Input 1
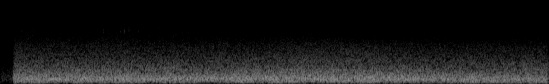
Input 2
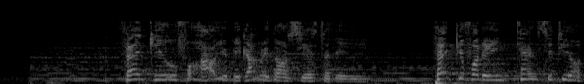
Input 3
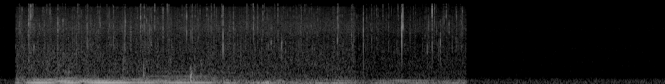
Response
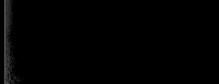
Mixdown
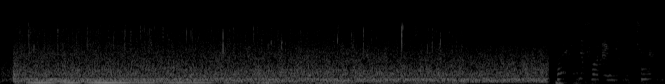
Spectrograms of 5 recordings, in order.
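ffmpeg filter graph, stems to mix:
-filter_complex "[0:a]highpass=120,alimiter=level_in=8.5dB:limit=-24dB:level=0:latency=1,volume=-8.5dB,volume=2.5dB[link_01];[1:a]acrossover=split=730[link_02][link_03];[link_02]aeval=exprs='val(0)*(1-1/2+1/2*cos(2*PI*5.9*n/s))':channel_layout=same[link_04];[link_03]aeval=exprs='val(0)*(1-1/2-1/2*cos(2*PI*5.9*n/s))':channel_layout=same[link_05];[link_04][link_05]amix=inputs=2:normalize=0,adelay=1200,volume=-14.5dB[link_06];[2:a]lowpass=frequency=5000:width=0.5412,lowpass=frequency=5000:width=1.3066,volume=-16dB[link_07];[link_01][link_06]amix=inputs=2:normalize=0,equalizer=frequency=330:width_type=o:width=0.48:gain=-12.5,acompressor=threshold=-46dB:ratio=6,volume=0dB[link_08];[link_07][link_08]amix=inputs=2:normalize=0,equalizer=frequency=1500:width_type=o:width=0.77:gain=2.5"

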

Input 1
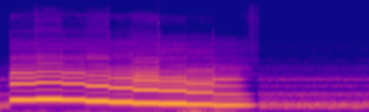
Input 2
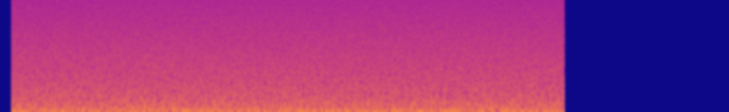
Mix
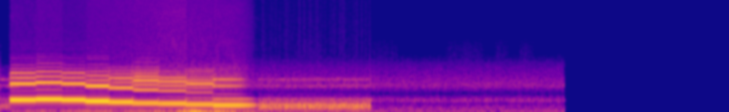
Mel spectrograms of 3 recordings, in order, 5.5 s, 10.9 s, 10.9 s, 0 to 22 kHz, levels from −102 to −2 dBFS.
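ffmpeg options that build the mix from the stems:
ffmpeg -i stem1.wav -i stem2.wav -filter_complex "[0:a]asubboost=boost=11.5:cutoff=180,acrusher=bits=9:mode=log:mix=0:aa=0.000001,volume=1.5dB[link_01];[1:a]acrossover=split=110|580|2800[link_02][link_03][link_04][link_05];[link_02]acompressor=threshold=-35dB:ratio=4[link_06];[link_03]acompressor=threshold=-44dB:ratio=4[link_07];[link_04]acompressor=threshold=-41dB:ratio=4[link_08];[link_05]acompressor=threshold=-45dB:ratio=4[link_09];[link_06][link_07][link_08][link_09]amix=inputs=4:normalize=0,afwtdn=0.00501,alimiter=level_in=12.5dB:limit=-24dB:level=0:latency=1:release=92,volume=-12.5dB,volume=-18.5dB[link_10];[link_01][link_10]amix=inputs=2:normalize=0,firequalizer=gain_entry='entry(150,0);entry(220,-10);entry(320,12);entry(540,-17);entry(870,10);entry(1600,1);entry(3000,-9)':delay=0.05:min_phase=1" out.wav

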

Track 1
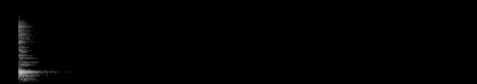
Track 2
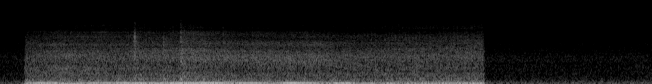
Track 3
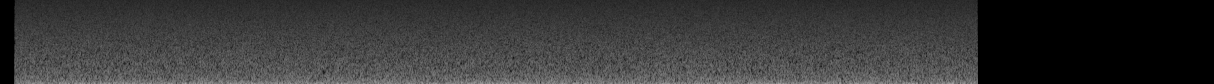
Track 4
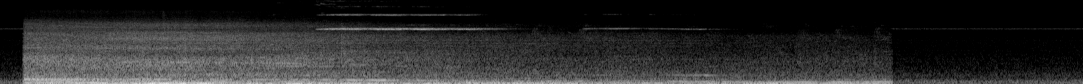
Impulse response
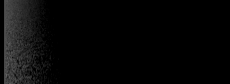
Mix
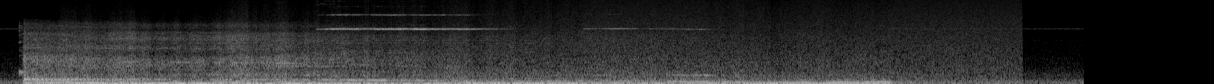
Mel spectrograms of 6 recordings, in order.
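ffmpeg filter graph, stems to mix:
-filter_complex "[0:a]volume=-14dB[link_01];[2:a]adelay=450,volume=-9dB[link_02];[3:a]volume=-1dB,asplit=2[link_03][link_04];[link_04]volume=-15.5dB[link_05];[4:a]atrim=start_sample=2205[link_06];[link_05][link_06]afir=irnorm=-1:irlink=0[link_07];[link_01][link_02][link_03][link_07]amix=inputs=4:normalize=0,acompressor=threshold=-21dB:ratio=6"

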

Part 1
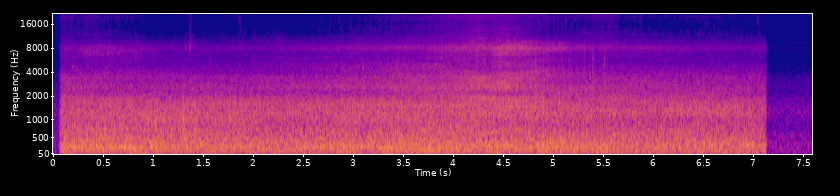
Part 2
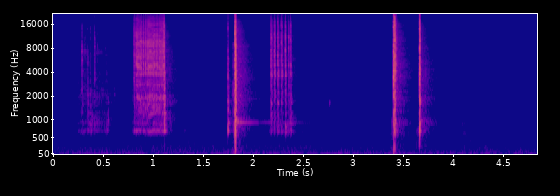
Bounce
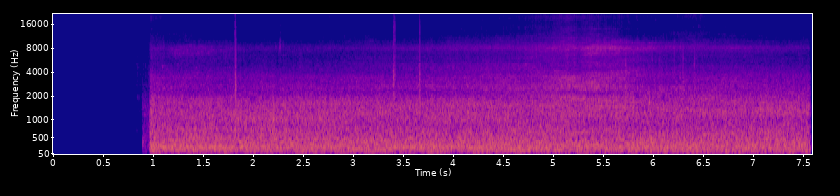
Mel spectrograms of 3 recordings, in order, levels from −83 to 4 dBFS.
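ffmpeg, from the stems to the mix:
ffmpeg -i stem1.wav -i stem2.wav -filter_complex "[0:a]highpass=frequency=110:width=0.5412,highpass=frequency=110:width=1.3066,adelay=900,volume=-4.5dB[link_01];[1:a]acrossover=split=2900[link_02][link_03];[link_03]acompressor=threshold=-41dB:ratio=4:attack=1:release=60[link_04];[link_02][link_04]amix=inputs=2:normalize=0,aeval=exprs='0.224*(cos(1*acos(clip(val(0)/0.224,-1,1)))-cos(1*PI/2))+0.0316*(cos(7*acos(clip(val(0)/0.224,-1,1)))-cos(7*PI/2))':channel_layout=same,volume=-1dB[link_05];[link_01][link_05]amix=inputs=2:normalize=0,acompressor=threshold=-32dB:ratio=3" out.wav

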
